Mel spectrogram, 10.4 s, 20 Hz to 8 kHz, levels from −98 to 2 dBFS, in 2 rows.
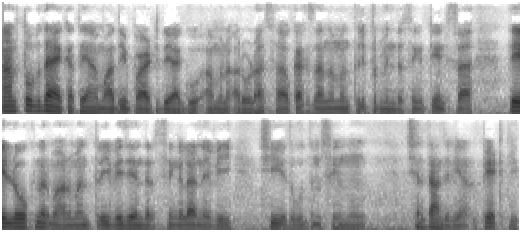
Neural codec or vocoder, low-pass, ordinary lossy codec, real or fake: codec, 24 kHz, 0.9 kbps, DualCodec; 7.2 kHz; none; fake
